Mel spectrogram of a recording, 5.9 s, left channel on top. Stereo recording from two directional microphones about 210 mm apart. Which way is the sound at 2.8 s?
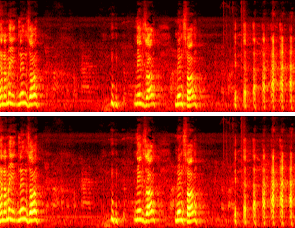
10° left (ahead or behind).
